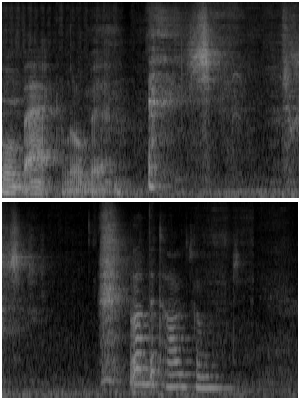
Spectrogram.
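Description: Pencils scratch on paper.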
